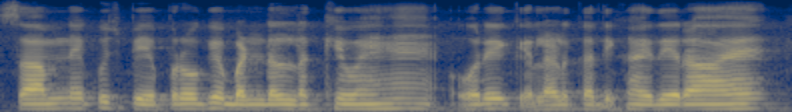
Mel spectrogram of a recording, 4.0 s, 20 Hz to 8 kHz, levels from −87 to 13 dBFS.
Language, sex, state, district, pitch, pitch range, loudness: Hindi, male, Uttar Pradesh, Shamli, 125 Hz, 120-130 Hz, -19 LUFS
